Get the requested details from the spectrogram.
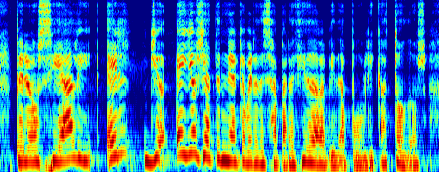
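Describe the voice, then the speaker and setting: Her voice fairly high in pitch and somewhat breathy, a woman speaks. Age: 60s. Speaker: radio panelist. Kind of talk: heated debate. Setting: radio studio. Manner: animated.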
